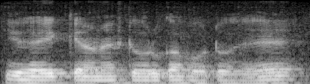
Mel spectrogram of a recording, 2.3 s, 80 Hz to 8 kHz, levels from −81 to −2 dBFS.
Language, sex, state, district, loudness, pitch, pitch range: Hindi, male, Uttar Pradesh, Shamli, -16 LUFS, 95 Hz, 90-95 Hz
